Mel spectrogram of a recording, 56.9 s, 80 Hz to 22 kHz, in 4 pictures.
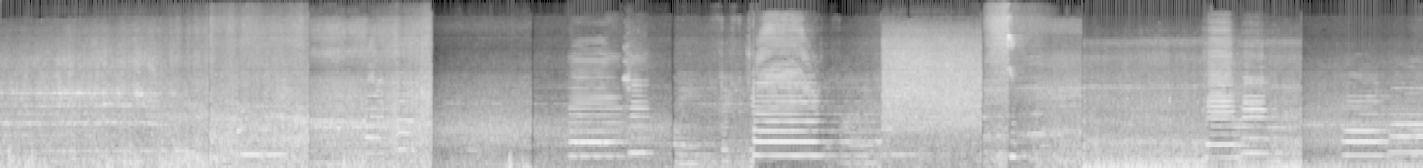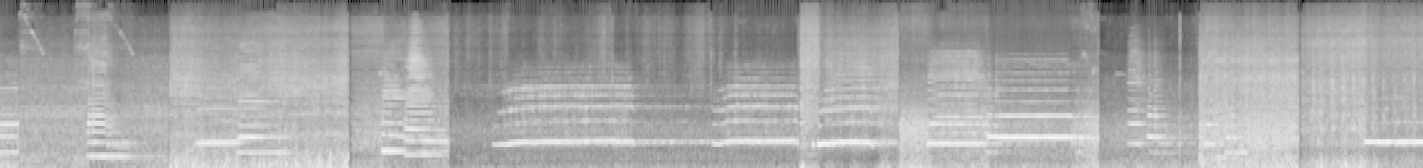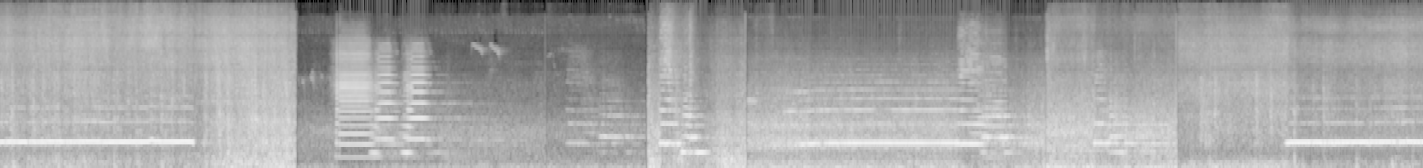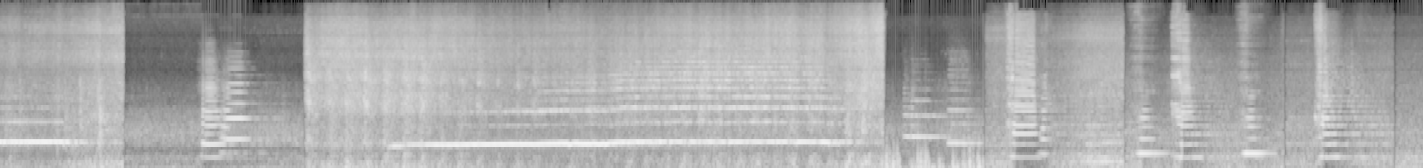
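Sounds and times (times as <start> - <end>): train horn blasts: 0.0 - 1.7, 5.7 - 6.6, 7.5 - 9.2, 12.0 - 14.5, 15.1 - 17.2, 18.0 - 26.8, 31.8 - 33.2, 34.1 - 35.7, 36.3 - 40.2, 41.3 - 43.6, 44.7 - 45.4, 46.6 - 56.7
rumble of passing trains: 0.0 - 56.9.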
